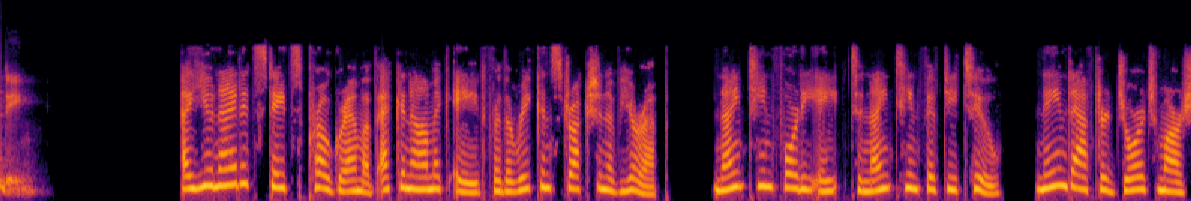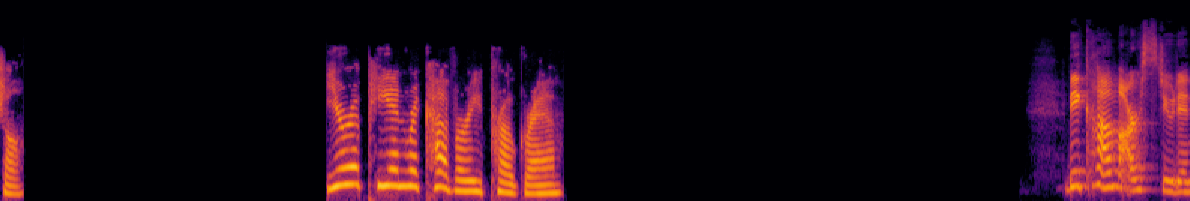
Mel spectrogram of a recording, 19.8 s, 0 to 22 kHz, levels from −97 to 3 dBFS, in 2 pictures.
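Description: There are no technical faults to describe in this audio.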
